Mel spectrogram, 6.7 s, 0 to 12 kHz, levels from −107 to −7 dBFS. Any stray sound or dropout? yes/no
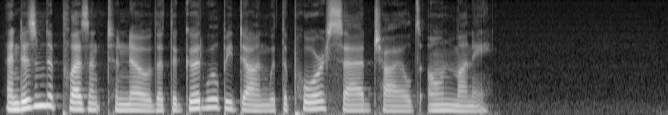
no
